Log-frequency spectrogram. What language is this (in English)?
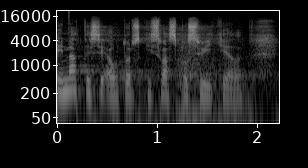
Czech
